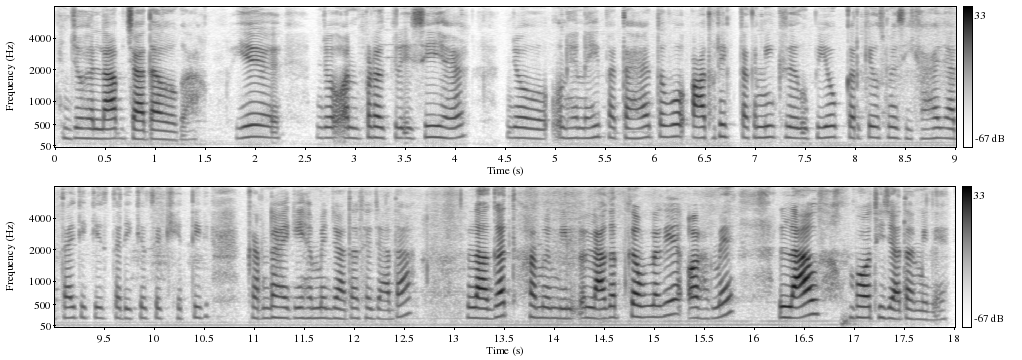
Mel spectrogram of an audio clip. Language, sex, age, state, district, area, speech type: Hindi, female, 18-30, Uttar Pradesh, Sonbhadra, rural, spontaneous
